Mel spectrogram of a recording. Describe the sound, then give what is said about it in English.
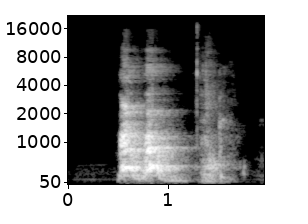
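A pet dog named Layla Brooklyn barks twice in quick succession, followed by a shorter, softer bark, fairly loud with a slightly muffled tone and no talking. “You guys hear my dog?”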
